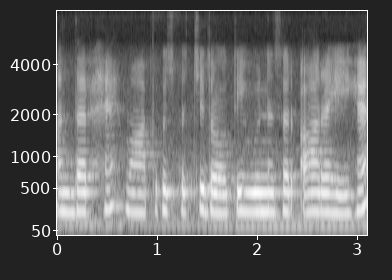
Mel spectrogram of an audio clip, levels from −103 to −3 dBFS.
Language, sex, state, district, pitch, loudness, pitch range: Hindi, female, Chhattisgarh, Balrampur, 220 Hz, -14 LUFS, 220-230 Hz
